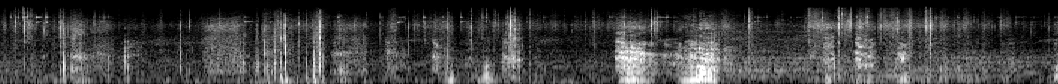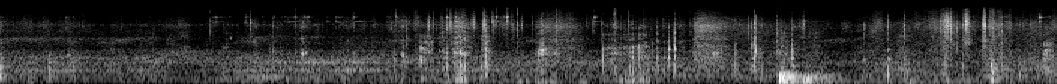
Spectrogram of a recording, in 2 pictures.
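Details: A dachshund at an allotment garden plot gives a couple of short, sharp barks amid outdoor rustling and clicking.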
